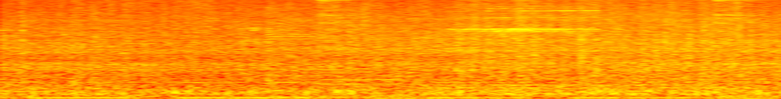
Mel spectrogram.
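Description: Train rolling along rails in the rail-management game Transport Fever, a steady low rumble with rhythmic wheel thumps throughout and faint high squeals in the background, no talking.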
